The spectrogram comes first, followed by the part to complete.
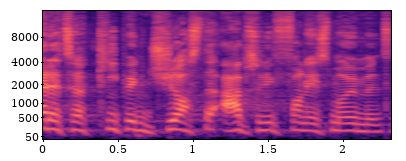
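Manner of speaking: ordinary talk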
